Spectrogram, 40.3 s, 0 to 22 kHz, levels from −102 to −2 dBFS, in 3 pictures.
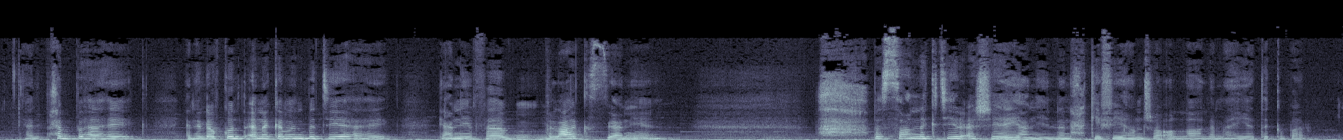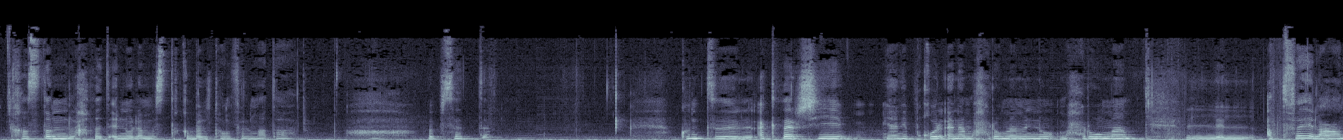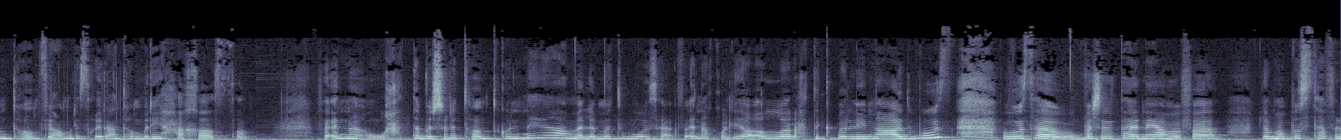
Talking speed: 110 wpm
